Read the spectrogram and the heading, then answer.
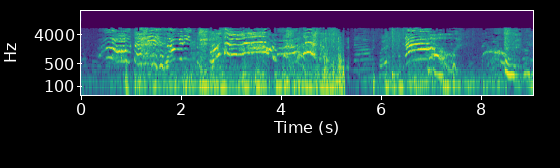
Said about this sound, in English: She's screaming like crazy. We don't have a microphone on her.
